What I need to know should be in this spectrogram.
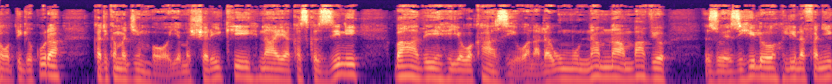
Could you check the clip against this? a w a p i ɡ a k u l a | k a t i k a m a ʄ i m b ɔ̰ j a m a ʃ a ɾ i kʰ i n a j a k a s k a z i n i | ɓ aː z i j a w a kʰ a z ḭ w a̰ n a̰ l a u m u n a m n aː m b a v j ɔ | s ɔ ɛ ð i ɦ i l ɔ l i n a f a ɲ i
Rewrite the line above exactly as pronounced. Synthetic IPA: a w a p i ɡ a k u ɾ a | k a t i k a m a ʄ i m b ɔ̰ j a m a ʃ a ɾ i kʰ i n a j a k a s k a z i n i | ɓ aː ð i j a w a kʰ a z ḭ w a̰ n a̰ l a u m u n a m n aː m b a v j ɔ | z ɔ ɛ z i ɦ i l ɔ l i n a f a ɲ i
